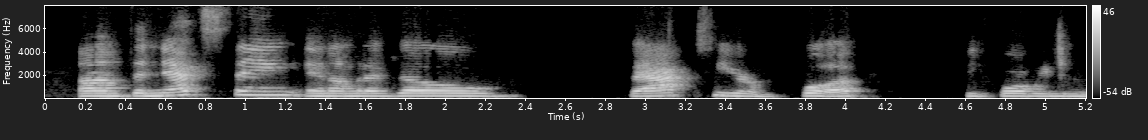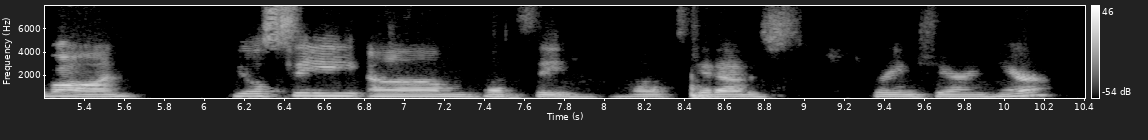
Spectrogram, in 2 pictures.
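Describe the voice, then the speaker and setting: At a fairly slow pace with long, frequent pauses, a woman speaks in a medium pitch that is somewhat breathy, with lively intonation. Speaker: scholarship program trainer. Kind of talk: training presentation over video call. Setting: video call.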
